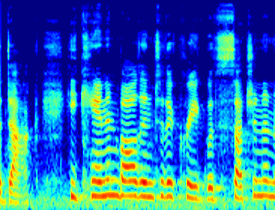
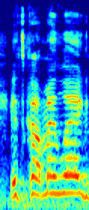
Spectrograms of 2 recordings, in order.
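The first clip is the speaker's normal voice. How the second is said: high, louder pained scream; 8 semitones higher, 4 dB louder than usual. A narrator's reading. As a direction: scream as the shark bites. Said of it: "Chet screamed".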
